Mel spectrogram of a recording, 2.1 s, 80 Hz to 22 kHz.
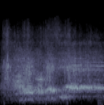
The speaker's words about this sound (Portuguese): A vitória do peronista Alberto Fernandes foi confirmada antes das 10 da noite e uma multidão ganhou as ruas de Buenos Aires.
